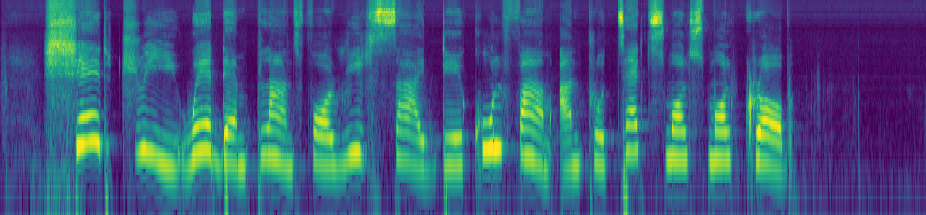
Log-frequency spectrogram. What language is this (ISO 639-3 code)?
pcm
